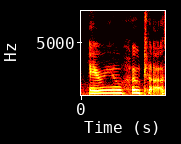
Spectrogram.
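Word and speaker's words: Areo Hotah: e t a h aroh hot so literally exactly how it sounds okay his other chapters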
